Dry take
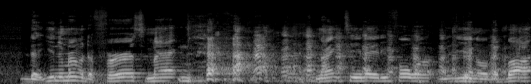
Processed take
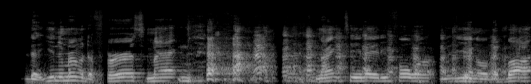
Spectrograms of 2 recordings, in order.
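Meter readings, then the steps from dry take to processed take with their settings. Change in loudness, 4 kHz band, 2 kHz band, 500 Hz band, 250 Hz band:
−2.5 dB, −2.5 dB, −2.5 dB, −2.5 dB, −2.5 dB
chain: noise gate −32 dBFS, range −28 dB
level −2.5 dB

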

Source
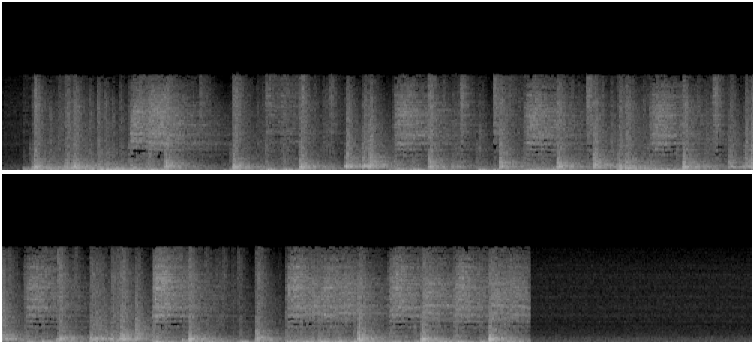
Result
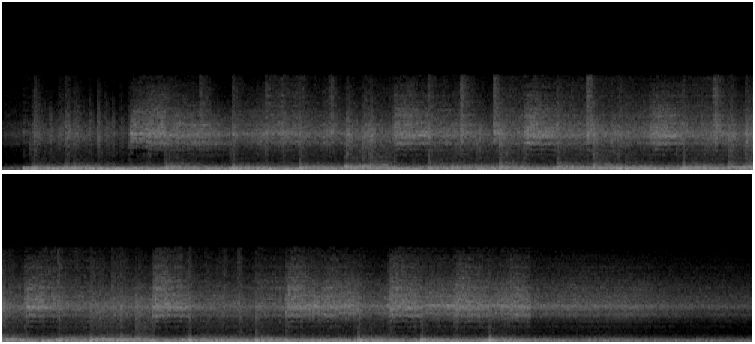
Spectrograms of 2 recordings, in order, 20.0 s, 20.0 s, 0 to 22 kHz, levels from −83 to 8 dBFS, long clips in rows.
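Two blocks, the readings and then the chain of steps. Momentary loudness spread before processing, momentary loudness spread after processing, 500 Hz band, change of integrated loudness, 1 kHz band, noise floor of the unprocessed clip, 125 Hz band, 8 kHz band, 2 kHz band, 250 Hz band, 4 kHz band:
8 LU, 7 LU, −13.0 dB, −9.5 dB, −21.5 dB, −53 dBFS, −10.0 dB, −12.0 dB, −20.5 dB, −4.5 dB, −7.0 dB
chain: drawn EQ curve 170 Hz 0 dB, 250 Hz +11 dB, 690 Hz −9 dB, 1,300 Hz −16 dB, 2,000 Hz −10 dB, 2,900 Hz −6 dB, 4,700 Hz +8 dB, 8,600 Hz −7 dB
downward compressor 6 to 1, threshold −31 dBFS, peak gain reduction 16 dB
notch comb filter 170 Hz
feedback delay with all-pass diffusion 1,591 ms, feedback 45%, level −7 dB
level −2 dB

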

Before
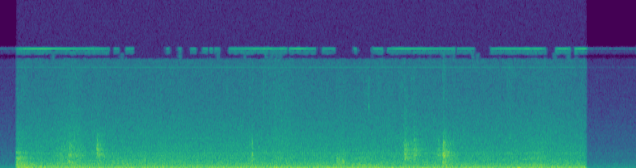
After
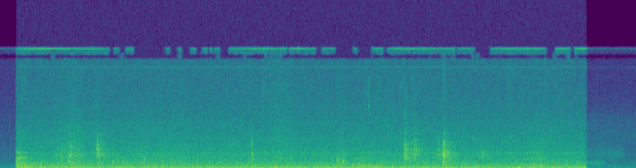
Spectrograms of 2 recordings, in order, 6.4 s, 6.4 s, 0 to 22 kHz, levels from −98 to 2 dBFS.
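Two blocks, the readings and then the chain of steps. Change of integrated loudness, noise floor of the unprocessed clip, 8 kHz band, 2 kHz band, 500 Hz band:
0.0 dB, −44 dBFS, 0.0 dB, 0.0 dB, 0.0 dB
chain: echo through a band-pass that steps 193 ms, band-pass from 730 Hz, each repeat 1.4 octaves, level −10 dB

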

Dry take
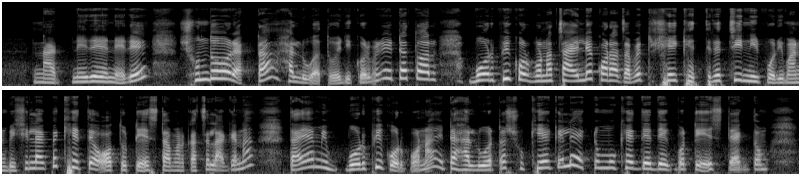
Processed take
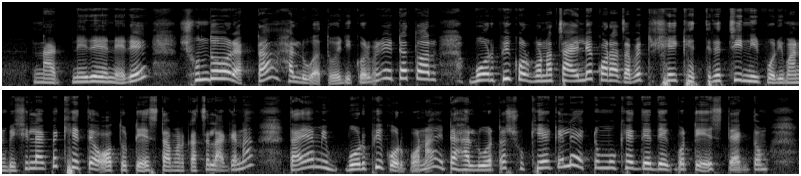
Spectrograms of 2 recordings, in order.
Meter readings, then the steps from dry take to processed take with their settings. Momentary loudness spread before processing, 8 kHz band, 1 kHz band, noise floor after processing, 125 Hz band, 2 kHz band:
6 LU, −2.0 dB, −2.0 dB, −51 dBFS, −2.5 dB, −2.0 dB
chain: high-pass filter 54 Hz
level −2 dB

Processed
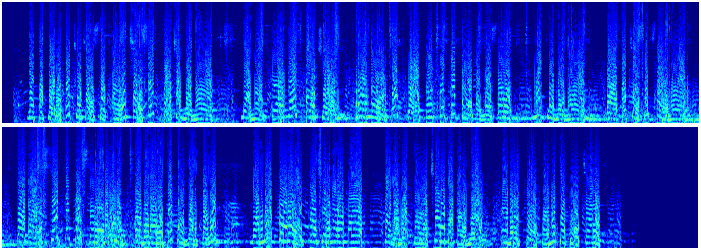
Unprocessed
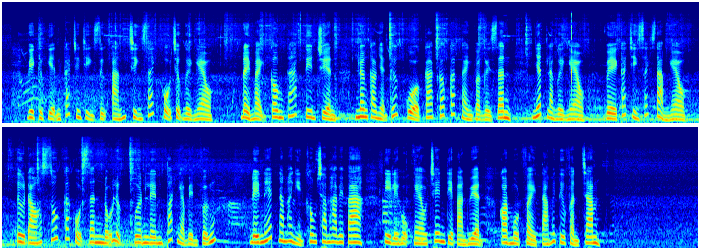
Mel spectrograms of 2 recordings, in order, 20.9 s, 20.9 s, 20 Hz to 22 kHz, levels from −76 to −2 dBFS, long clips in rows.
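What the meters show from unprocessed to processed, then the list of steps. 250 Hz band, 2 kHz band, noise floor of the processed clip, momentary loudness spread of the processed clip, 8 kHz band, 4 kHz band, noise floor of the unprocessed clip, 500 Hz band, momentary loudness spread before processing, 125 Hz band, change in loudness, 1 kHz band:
−21.5 dB, −11.5 dB, −73 dBFS, 4 LU, −8.0 dB, −9.0 dB, −48 dBFS, −19.0 dB, 6 LU, −18.0 dB, −16.0 dB, −13.0 dB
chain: noise gate with hold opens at −35 dBFS
parametric band 2,100 Hz −10 dB 1.1 octaves
hum removal 222.3 Hz, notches 16
reversed playback
downward compressor 16 to 1, threshold −28 dBFS, peak gain reduction 16.5 dB
reversed playback
wrap-around overflow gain 28.5 dB
slap from a distant wall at 55 metres, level −11 dB
level −5 dB

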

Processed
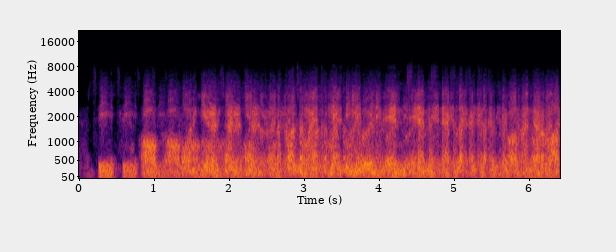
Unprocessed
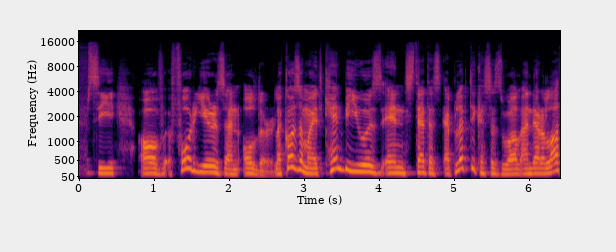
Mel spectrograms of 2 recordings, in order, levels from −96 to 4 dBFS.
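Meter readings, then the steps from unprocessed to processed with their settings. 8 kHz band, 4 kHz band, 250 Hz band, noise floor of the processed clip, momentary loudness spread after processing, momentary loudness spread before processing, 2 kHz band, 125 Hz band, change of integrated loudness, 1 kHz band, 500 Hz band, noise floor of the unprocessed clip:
below −20 dB, −7.0 dB, +1.5 dB, −50 dBFS, 5 LU, 6 LU, −0.5 dB, +1.0 dB, +1.0 dB, +1.0 dB, +2.0 dB, −51 dBFS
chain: adaptive Wiener filter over 15 samples
low-pass filter 3,100 Hz 12 dB per octave
random phases in short frames
on a send: bouncing-ball delay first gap 320 ms, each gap 0.8×, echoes 5
on the sum: one half of a high-frequency compander decoder only

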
